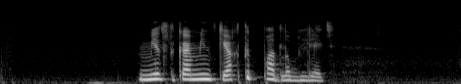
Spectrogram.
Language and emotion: Russian, angry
